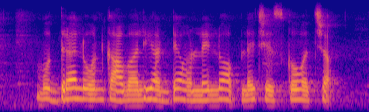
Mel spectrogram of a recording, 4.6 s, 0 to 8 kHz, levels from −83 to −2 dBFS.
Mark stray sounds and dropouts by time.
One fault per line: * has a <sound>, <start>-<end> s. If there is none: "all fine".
all fine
